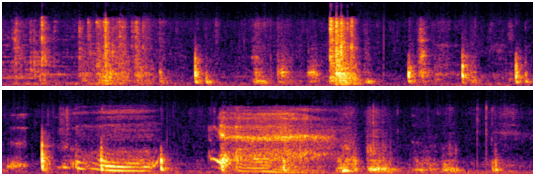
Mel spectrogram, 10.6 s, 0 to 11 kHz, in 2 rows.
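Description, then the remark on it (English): Corey Meade works open the front door of his boarding house with latch clicks and a creaking hinge, then it shuts with a solid thud, fairly loud, followed by shuffling movement. “It was less than 2 hours later that Corey Meade entered the front door of his boarding house.”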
